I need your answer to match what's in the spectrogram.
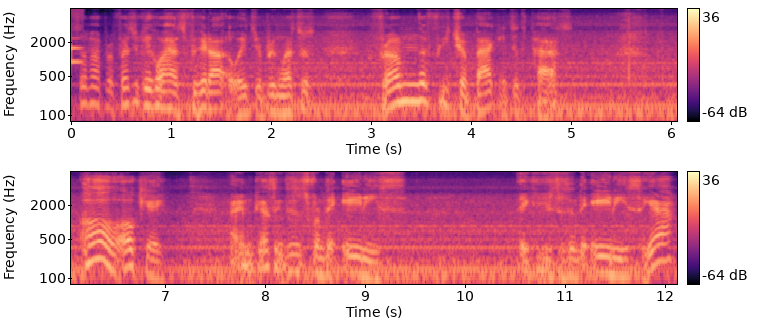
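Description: A gaming channel host with a cold and a scratchy, creaky voice gives let's play commentary on a wrestling management game. He narrates his picks in a relaxed, rambling way at normal speed and medium pitch, leaving long pauses.

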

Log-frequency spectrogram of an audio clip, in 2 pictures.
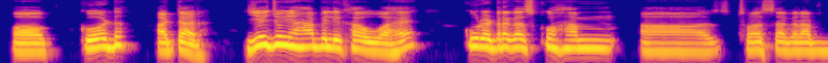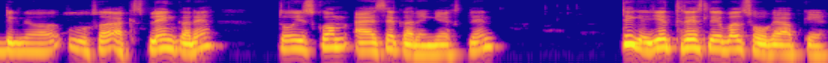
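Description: Giving an online poetry lecture, a male teacher reads lines of verse slowly and often checks that students have followed along. His voice sits high and sounds mellow.

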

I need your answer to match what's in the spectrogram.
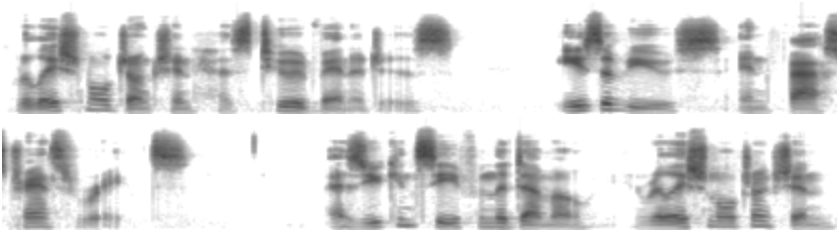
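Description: A man with a very bright, sharp voice reads through a scripted product overview, listing the features one after another. The sound is dry and close, with no room around it. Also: mid-range voice, dry recording. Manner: reads a promotional summary point by point. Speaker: product presenter.

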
